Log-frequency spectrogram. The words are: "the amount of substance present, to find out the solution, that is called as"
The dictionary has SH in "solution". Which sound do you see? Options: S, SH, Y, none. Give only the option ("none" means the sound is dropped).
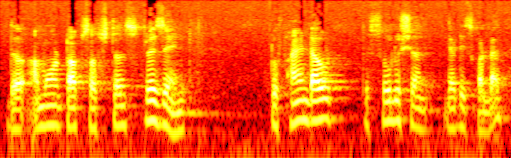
SH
